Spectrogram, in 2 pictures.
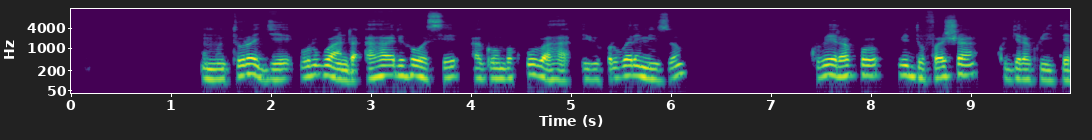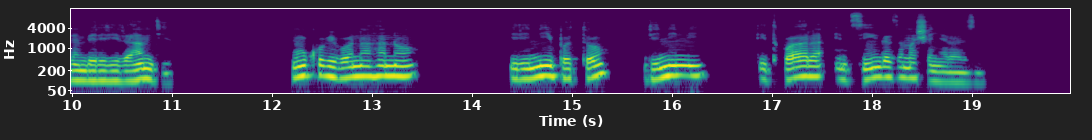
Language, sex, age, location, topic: Kinyarwanda, male, 25-35, Huye, government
